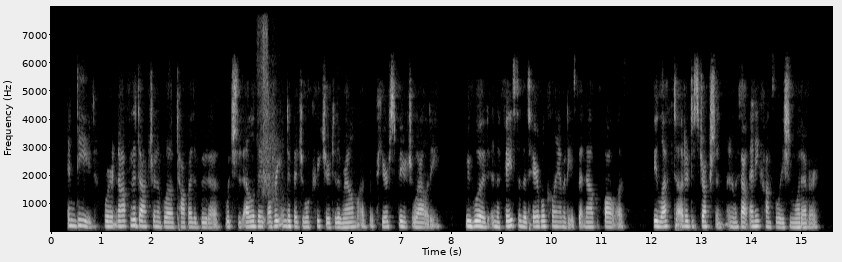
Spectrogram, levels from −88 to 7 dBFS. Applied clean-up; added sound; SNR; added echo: neural mask model DeepFilterNet 3.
